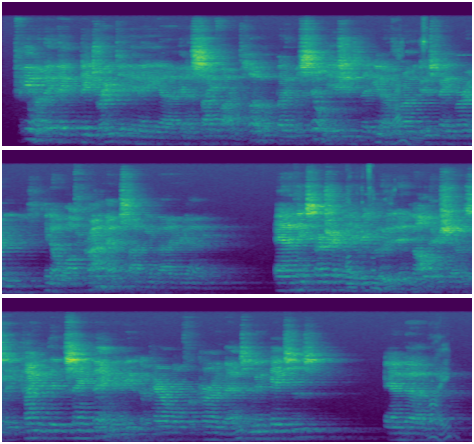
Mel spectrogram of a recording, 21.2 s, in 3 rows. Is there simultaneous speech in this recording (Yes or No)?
Yes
